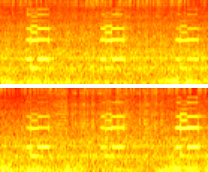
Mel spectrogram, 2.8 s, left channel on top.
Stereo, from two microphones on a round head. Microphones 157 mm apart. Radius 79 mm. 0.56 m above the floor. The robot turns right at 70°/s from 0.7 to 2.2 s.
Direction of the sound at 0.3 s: 85° left.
